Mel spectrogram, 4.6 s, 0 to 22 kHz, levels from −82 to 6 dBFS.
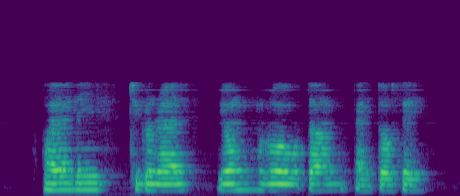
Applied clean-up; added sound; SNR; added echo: neural mask model DeepFilterNet 3.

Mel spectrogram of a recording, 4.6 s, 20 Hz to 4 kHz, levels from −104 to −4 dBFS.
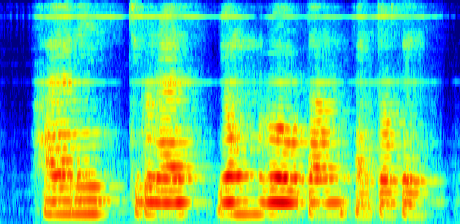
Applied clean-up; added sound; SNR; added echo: neural separator model SepFormer DNS4.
